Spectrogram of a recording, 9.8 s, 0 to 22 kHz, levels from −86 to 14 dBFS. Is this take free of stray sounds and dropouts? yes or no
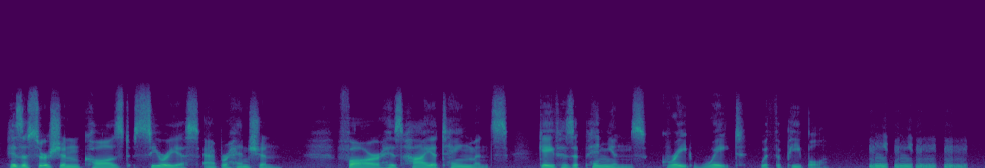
no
